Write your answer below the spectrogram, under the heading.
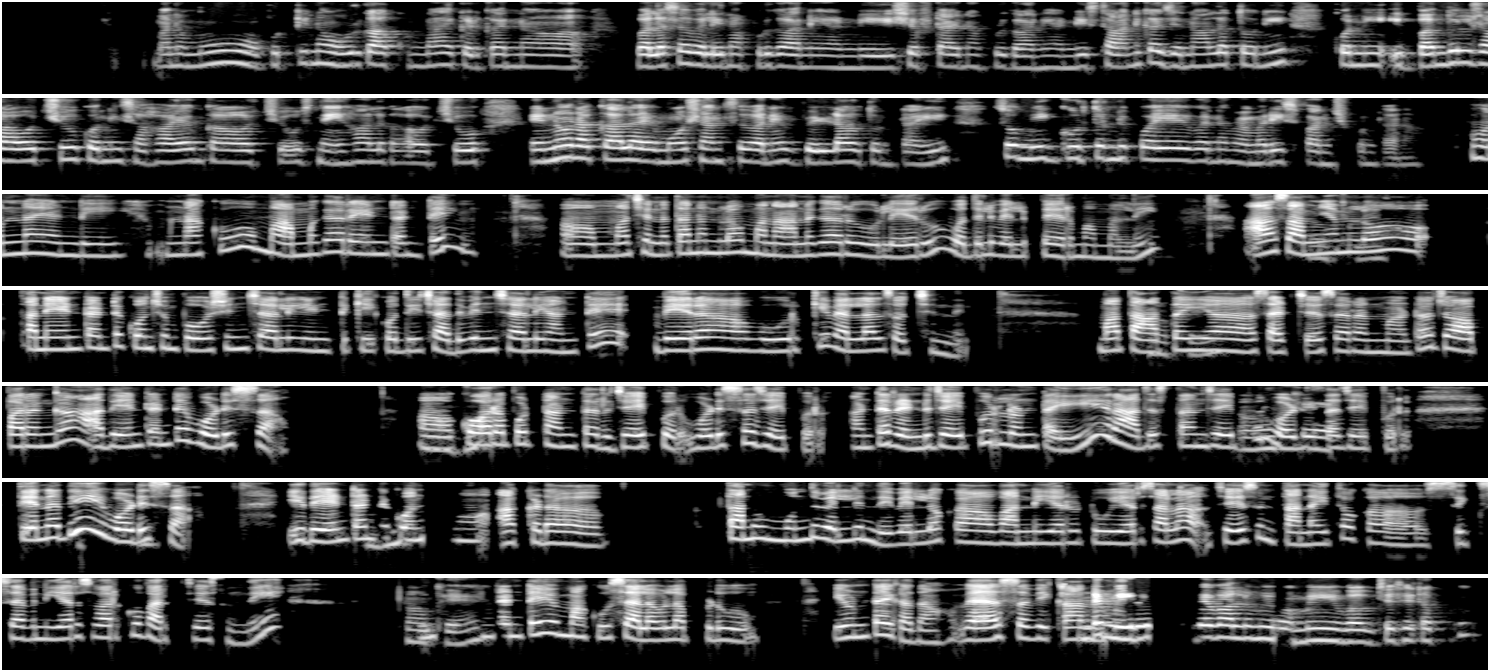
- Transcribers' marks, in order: in English: "ఎమోషన్స్"; in English: "సో"; in English: "మెమరీస్"; in English: "సెట్"; tapping; in English: "జాబ్"; in English: "వన్ ఇయర్, టూ ఇయర్స్"; in English: "సిక్స్ సెవెన్ ఇయర్స్"; in English: "వర్క్"; in English: "మమ్మీ వర్క్"
- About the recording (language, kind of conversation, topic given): Telugu, podcast, స్థానిక జనాలతో కలిసినప్పుడు మీకు గుర్తుండిపోయిన కొన్ని సంఘటనల కథలు చెప్పగలరా?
